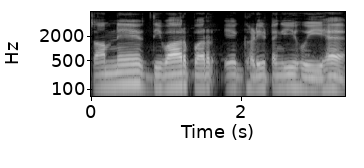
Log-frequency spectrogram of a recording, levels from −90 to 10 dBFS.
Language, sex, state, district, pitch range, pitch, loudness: Hindi, male, Haryana, Jhajjar, 110-120 Hz, 115 Hz, -19 LUFS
